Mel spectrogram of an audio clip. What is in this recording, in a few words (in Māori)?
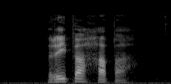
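"ripa hapa", Māori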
